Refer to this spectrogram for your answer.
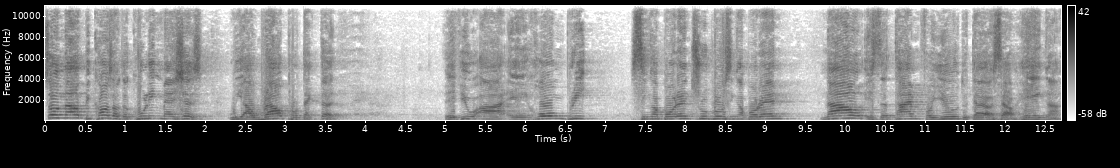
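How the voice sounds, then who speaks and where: Audible room echo, ordinary pitch variation and a fairly slow pace. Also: man, high pitch for a man. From Singapore. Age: 40s. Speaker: real estate agency executive. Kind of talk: seminar talk. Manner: animated.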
